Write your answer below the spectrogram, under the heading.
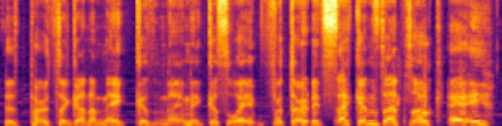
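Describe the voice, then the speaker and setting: A streamer chatting casually and playfully through live gameplay, excitable and often muttering to themselves. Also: medium pitch, measured pace, dry recording. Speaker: game streamer. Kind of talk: casual live gaming commentary. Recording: music behind the voice.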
